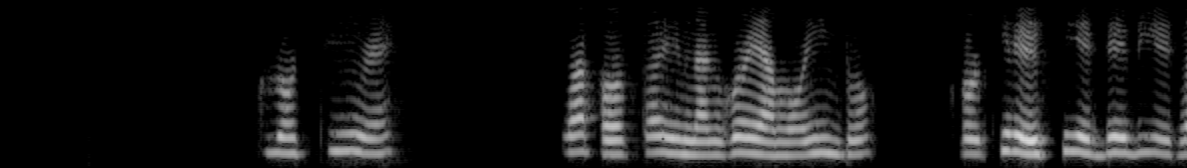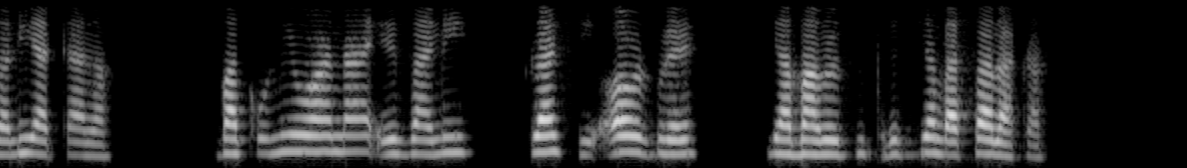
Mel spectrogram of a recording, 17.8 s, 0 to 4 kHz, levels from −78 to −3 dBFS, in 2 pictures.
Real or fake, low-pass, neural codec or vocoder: fake; 3.6 kHz; codec, 16 kHz, 0.5 kbps, X-Codec, HuBERT features, trained on general audio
